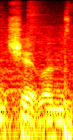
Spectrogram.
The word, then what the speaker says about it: chitterlings: shipments out of that chitterlings as it is spelled I still don't know what What's in chitlins by the way like I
